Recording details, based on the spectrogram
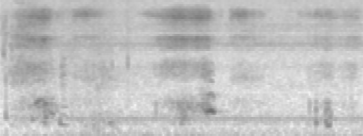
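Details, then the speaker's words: Noisy, congested breathing with faint high whistling in a sick baby with laboured breathing, propped at an angle on the couch because he won't sleep lying flat; wheezing. "And if you're not breathing right, like you're not going to sleep right. And I know that this guy's really tired."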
